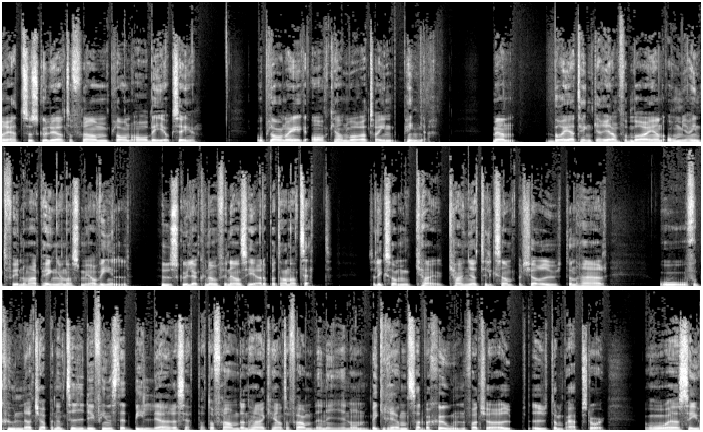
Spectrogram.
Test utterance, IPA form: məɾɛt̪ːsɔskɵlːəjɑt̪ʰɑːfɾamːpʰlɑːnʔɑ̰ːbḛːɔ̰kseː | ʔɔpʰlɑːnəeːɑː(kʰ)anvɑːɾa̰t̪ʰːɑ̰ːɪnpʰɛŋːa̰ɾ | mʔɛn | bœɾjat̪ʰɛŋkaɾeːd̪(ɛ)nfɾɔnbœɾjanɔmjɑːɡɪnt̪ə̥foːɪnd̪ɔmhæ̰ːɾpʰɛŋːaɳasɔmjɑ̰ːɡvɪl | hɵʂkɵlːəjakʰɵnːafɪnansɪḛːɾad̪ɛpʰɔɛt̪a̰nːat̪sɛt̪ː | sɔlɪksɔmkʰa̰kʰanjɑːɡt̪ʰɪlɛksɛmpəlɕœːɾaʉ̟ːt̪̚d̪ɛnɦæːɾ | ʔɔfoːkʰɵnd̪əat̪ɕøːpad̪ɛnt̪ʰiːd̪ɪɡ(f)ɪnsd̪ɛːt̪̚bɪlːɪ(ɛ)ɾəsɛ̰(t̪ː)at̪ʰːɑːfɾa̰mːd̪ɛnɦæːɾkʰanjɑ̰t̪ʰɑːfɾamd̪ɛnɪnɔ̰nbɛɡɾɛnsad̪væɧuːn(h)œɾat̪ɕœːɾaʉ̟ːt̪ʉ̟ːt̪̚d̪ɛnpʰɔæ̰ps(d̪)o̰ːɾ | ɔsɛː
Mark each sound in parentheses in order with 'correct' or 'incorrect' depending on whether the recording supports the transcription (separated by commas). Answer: correct, incorrect, correct, incorrect, correct, incorrect, incorrect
